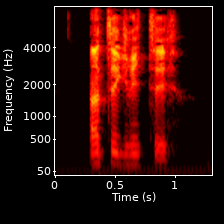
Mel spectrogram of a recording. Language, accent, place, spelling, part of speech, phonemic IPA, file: French, France, Lyon, intégrité, noun, /ɛ̃.te.ɡʁi.te/, LL-Q150 (fra)-intégrité.wav
- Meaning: integrity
